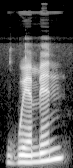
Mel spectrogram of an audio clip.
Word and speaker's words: women: get confused with woman women men man man this o sounds like uh like good and this a sounds like a woman this o sounds like e like hit which was a bad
